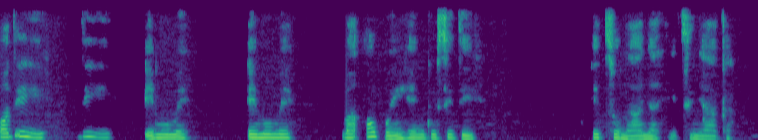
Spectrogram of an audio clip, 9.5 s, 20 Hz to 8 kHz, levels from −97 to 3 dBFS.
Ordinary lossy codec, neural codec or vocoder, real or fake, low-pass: none; none; real; 7.2 kHz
